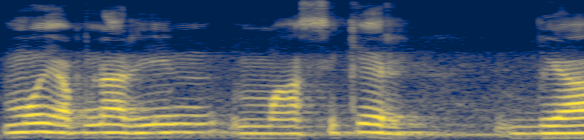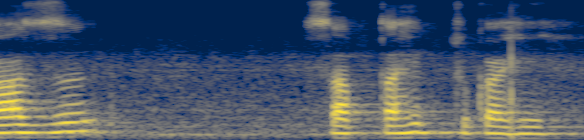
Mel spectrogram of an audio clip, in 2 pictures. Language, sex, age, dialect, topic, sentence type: Magahi, male, 25-30, Northeastern/Surjapuri, banking, statement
